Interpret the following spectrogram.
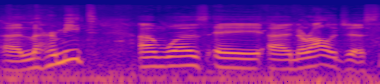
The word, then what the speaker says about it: Lhermitte: talk about is called Locker meet sign that's like the worst French pronunciation you could ever have let her meet was a neurologist like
